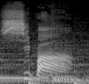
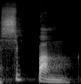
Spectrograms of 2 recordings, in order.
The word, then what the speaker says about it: 시방: 시방, 모든 공간을 가리켜 시방이라고 하는데요. 원래 한문으로 쓰면 열십자의 방위방자, 그래서 원래는 십방입니다. 십방. 근데 십방 하면 좀 너무 욕 같지 않습니까? 발음이 너무 억세가지고 이제 시방이라고 표현을 합니다.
